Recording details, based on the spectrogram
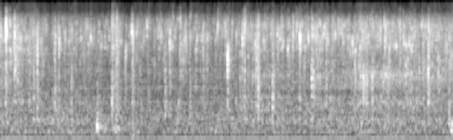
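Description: Pork chops sizzling steadily in a hot frying pan, a dense continuous crackle and spatter close up with no talk.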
